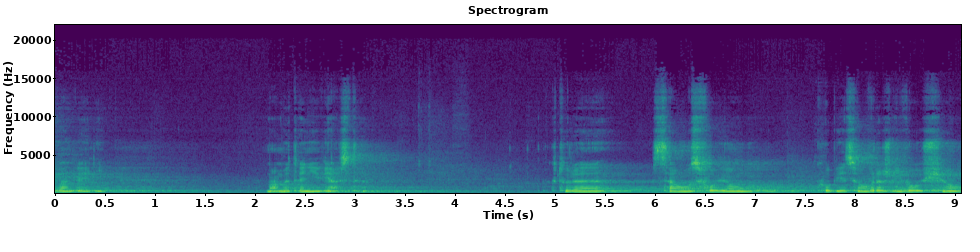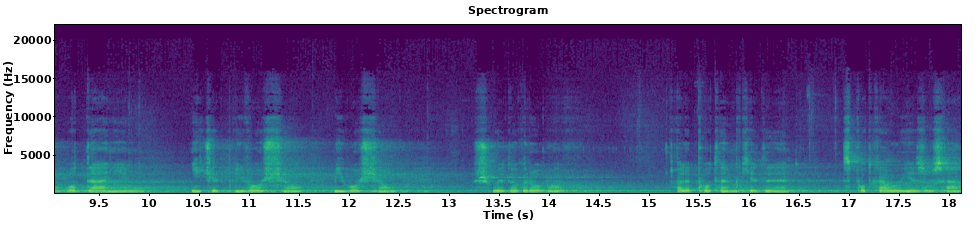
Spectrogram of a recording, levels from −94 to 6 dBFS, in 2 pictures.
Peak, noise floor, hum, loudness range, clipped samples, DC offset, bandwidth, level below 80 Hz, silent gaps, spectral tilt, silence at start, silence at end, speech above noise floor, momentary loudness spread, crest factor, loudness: -2 dBFS; -45 dBFS; none; 4 LU; under 0.1%; under 0.1%; 14 kHz; -50 dBFS; none; -4.5 dB/octave; 0 s; 0 s; 28 dB; 18 LU; 16 dB; -18 LUFS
